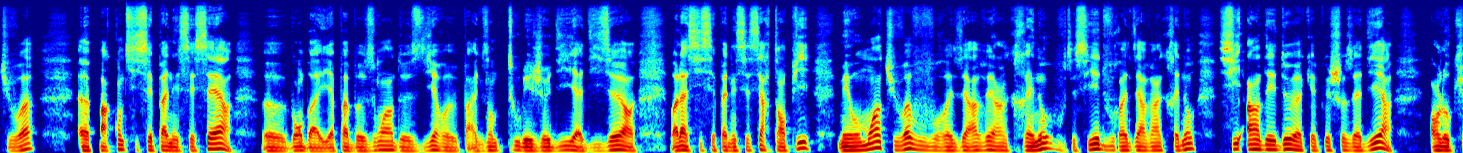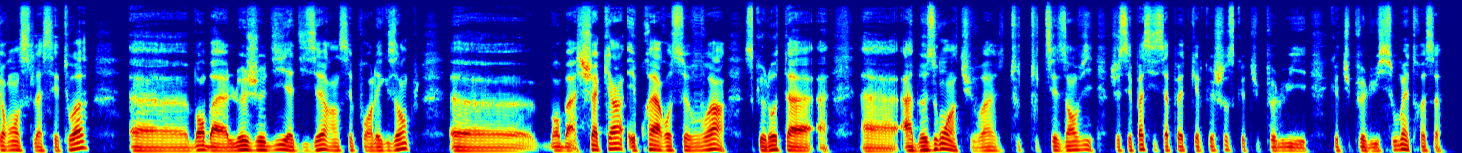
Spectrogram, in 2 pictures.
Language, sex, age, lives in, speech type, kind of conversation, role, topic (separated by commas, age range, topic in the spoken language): French, male, 35-39, France, conversation, advice, advisor, Comment exprimer clairement et calmement mes besoins à quelqu’un sans le blesser ?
